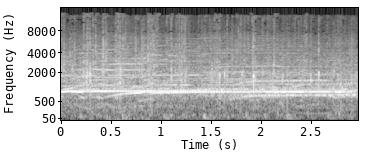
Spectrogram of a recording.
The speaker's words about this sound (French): Un tonnerre d'applaudissements s'élève au passage du bus de l'équipe de France. Les plus chanceux réussissent à apercevoir certains joueurs.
